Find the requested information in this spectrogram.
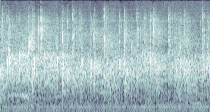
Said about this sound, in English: By finding out, by applause, we're all my rock music fans out there tonight. Will you bang your hands together if you're a rock music fan?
